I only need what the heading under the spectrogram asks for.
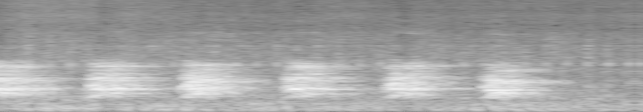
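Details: German Shepherd puppies at Zondiram Kennel barking: six short, harmonic-rich barks in a steady run, one roughly every half second, each rising quickly and fading, with a faint hiss beneath and no other clear sounds.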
